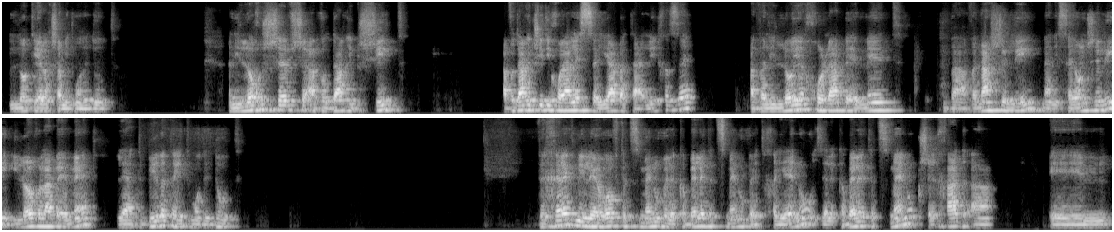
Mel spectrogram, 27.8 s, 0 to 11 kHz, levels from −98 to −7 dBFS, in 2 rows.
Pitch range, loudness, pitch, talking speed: 95-125 Hz, -24 LUFS, 115 Hz, 100 wpm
